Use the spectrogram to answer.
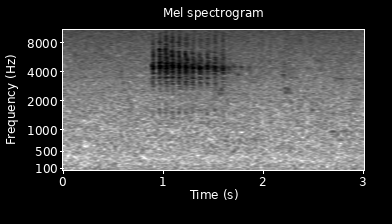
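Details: Two male Bull-headed shrikes perched on a rooftop TV antenna and a treetop in Japan, early July 2014, call back and forth, possibly a territorial dispute or a warning call: a rapid, shrill chatter of about a dozen sharp notes, falling slightly, over soft rustling.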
